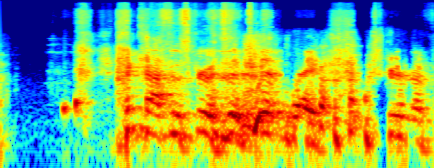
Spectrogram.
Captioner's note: laughs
